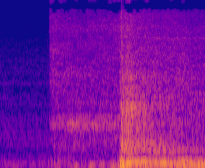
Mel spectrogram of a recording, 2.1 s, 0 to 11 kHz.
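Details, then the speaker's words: Mercedes-Benz C 63 AMG, M156 naturally aspirated V8 (P31 package, 487 cv), original exhaust, post-purchase service: starter test 10.4 normal; brief starter whir, engine catches cleanly into deep strong burble. Normal start. "Opa! Escapamento original, hein, pessoal? Teste de arranque 10.4. Normal."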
